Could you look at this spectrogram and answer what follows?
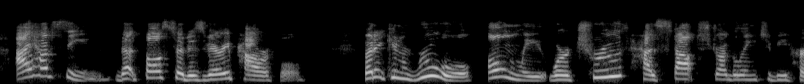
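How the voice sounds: The background stays quiet. Against it comes a natural reading voice.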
